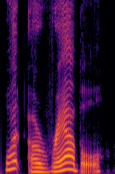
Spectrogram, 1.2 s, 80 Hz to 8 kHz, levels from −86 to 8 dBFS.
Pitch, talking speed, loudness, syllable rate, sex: 240 Hz, 155 wpm, -16 LUFS, 4.3 syllables/s, female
